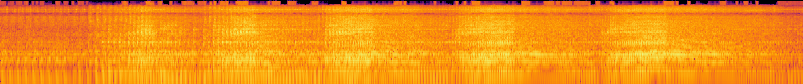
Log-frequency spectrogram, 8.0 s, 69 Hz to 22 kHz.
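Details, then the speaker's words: Restored Honda Cub C70 single, choke off, picks up cleanly on five quick throttle blips and settles back without misses after the ignition points fault was fixed; running properly. "see what it runs like sounds all right sounds fing perfect"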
